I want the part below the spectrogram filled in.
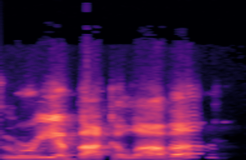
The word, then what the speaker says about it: Bakalova: So it's Maria Bakalova. That's how she pronounced her name the other night on Colbert.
